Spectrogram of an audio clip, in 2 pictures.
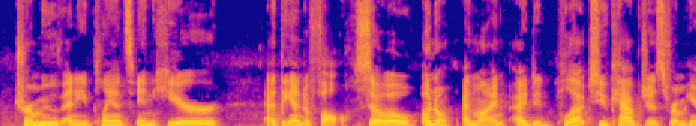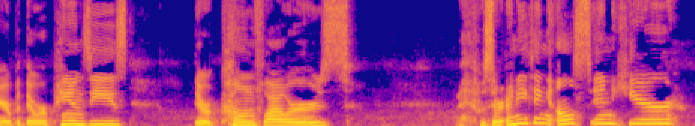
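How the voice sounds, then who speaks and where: A woman's voice: mid-range voice, a little mellow, no room sound. Woman, casual garden vlogger, chatty and self-deprecating, dry outdoor sound on a handheld phone. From Chicago area. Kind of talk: casual walking tour narration. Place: outdoor rooftop deck. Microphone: handheld phone camera, speaker off screen.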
